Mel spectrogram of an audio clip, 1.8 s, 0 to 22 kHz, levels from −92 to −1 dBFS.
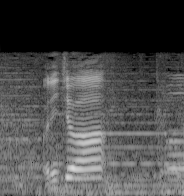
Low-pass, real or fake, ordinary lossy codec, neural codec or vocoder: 7.2 kHz; real; none; none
